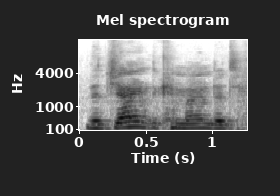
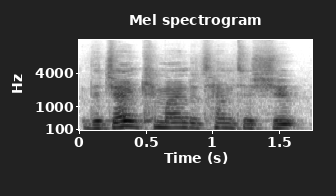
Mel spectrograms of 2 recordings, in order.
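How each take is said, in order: First: Words broken by a laugh. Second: Said in the usual way. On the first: Real, not acted. Reader cracks up mid-sentence at his own reading, laughing. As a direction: read through a fit of giggles. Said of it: "what am I doing?". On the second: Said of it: "Stop thinking like that".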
